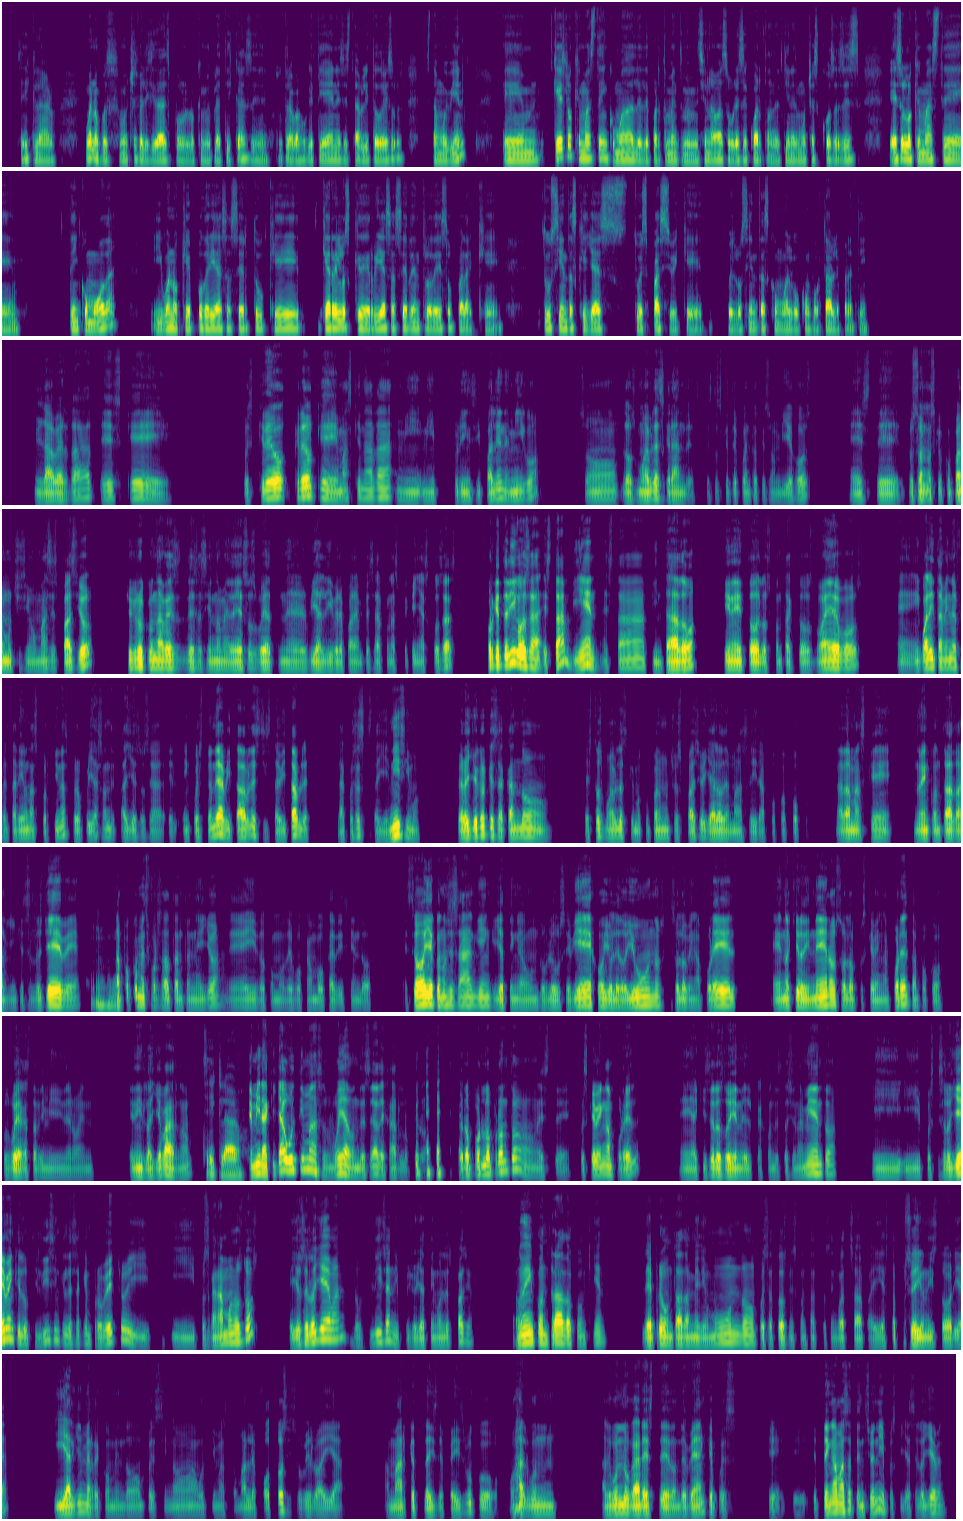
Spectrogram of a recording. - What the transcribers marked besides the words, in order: other background noise; laugh; unintelligible speech
- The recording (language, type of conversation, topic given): Spanish, advice, ¿Cómo puedo descomponer una meta grande en pasos pequeños y alcanzables?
